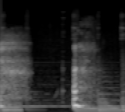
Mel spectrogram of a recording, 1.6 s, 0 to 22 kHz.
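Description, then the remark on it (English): Three short, breathy sniffs from a sick person who can't breathe well, separated by brief pauses, the middle one sharpest and loudest, with no talking around them. “I mean, yeah, I know, and I know it's probably, like, really annoying hearing me sniff every 2 seconds, but whatever.”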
